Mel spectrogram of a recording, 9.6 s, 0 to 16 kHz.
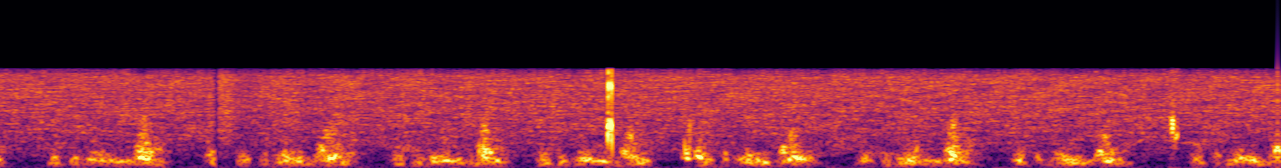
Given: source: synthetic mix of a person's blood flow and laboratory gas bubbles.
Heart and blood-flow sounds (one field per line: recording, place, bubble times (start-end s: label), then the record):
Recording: Doppler ultrasound of blood flow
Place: precordium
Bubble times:
4.55-4.66 s: bubbles
5.13-5.34 s: bubbles
8.79-8.89 s: bubbles
From the record:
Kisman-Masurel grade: 123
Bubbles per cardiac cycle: 1 to 2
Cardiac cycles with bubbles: 10 to 50%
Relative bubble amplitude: loud (0.450 to 0.775)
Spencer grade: 2 (many but less than half of the cardiac periods contain bubble signals, singularly or in groups)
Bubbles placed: only in the low amplitude regions of the cardiac cycle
